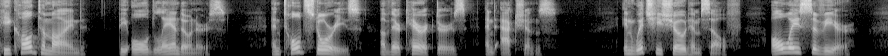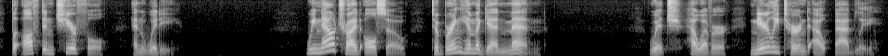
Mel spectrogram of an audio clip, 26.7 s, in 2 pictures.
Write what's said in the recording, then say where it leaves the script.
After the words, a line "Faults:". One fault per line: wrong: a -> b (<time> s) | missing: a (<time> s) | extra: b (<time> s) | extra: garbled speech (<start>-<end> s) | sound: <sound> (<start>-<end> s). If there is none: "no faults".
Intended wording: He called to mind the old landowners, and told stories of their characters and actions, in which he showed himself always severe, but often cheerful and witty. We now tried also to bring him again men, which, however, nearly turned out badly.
He called to mind the old landowners, and told stories of their characters and actions, in which he showed himself always severe, but often cheerful and witty. We now tried also to bring him again men, which, however, nearly turned out badly.
Faults:
no faults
